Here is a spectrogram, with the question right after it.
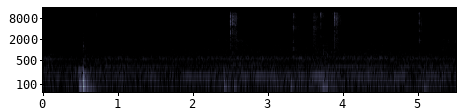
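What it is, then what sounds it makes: Kinetic sand being cut. A palm-sized, solid slab of purple kinetic sand held in the fingers is sliced and scraped repeatedly with a thin metal blade. Six crisp, bright crumbling cuts sound at irregular intervals, one low dull thump near the start, then sharp high clicks, over a faint low hum.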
